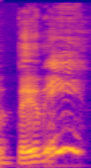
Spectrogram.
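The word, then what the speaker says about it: buoy: got to Bubble a boy B boy although you guys call it a booby it's a boy but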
